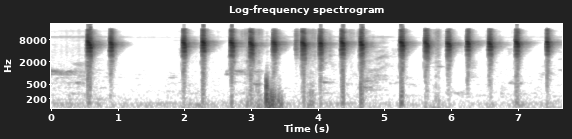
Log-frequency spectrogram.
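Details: Male scarlet-headed flowerpecker, used as a lure for trapping flowerpeckers: a sharp, very high, dry 'tsit' note repeated about seventeen times, first as a pair, then after a pause in a fast, fairly even series.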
